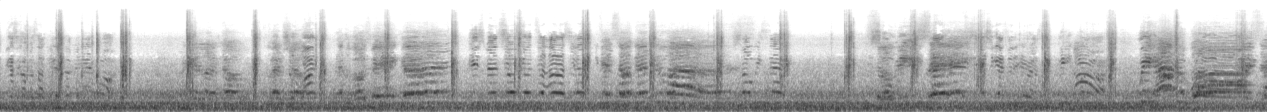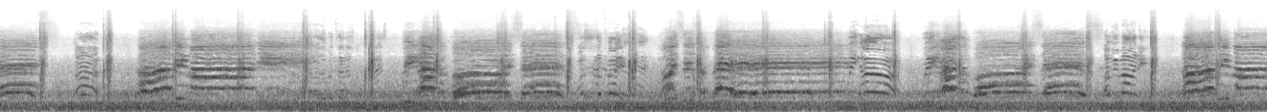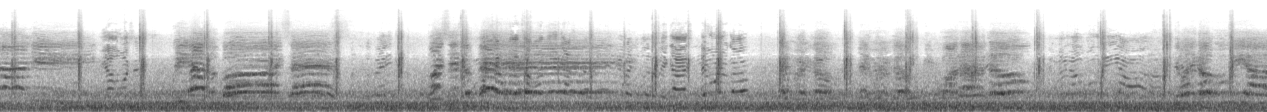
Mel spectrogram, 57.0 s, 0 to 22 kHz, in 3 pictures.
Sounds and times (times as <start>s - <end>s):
Choir: 2.7s - 7.0s, 8.5s - 11.2s, 13.0s - 15.2s, 17.1s - 19.9s, 21.0s - 24.0s, 25.0s - 35.8s, 36.7s - 39.6s, 40.6s - 43.4s, 44.4s - 48.0s, 49.7s - 54.7s, 55.4s - 57.0s.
